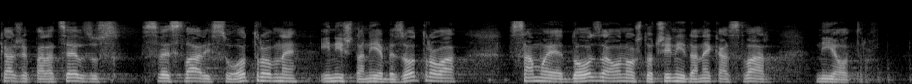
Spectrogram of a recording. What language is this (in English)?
Croatian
